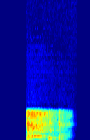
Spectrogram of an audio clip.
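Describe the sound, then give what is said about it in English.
One sharp cough bursts out suddenly, with a rough, raspy throat-clearing edge and a couple of quick follow-up pulses before it dies away, with no talking around it. “Mom just made me cough.”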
